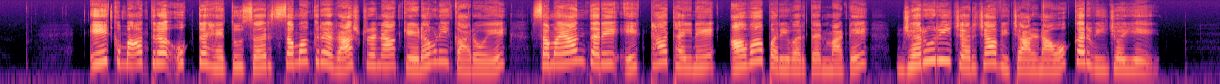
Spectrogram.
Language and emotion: Gujarati, neutral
